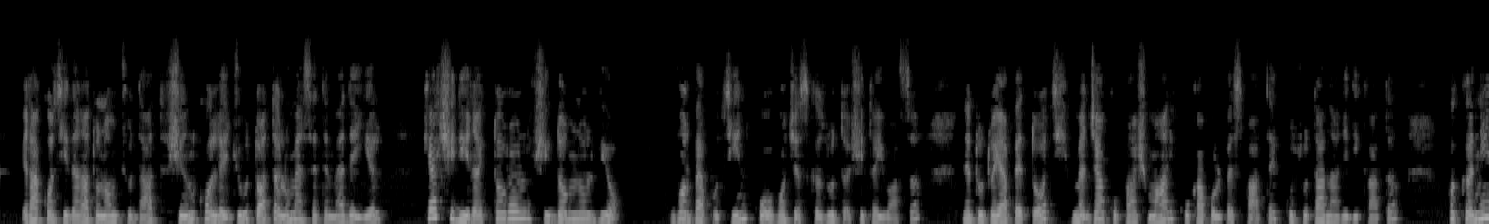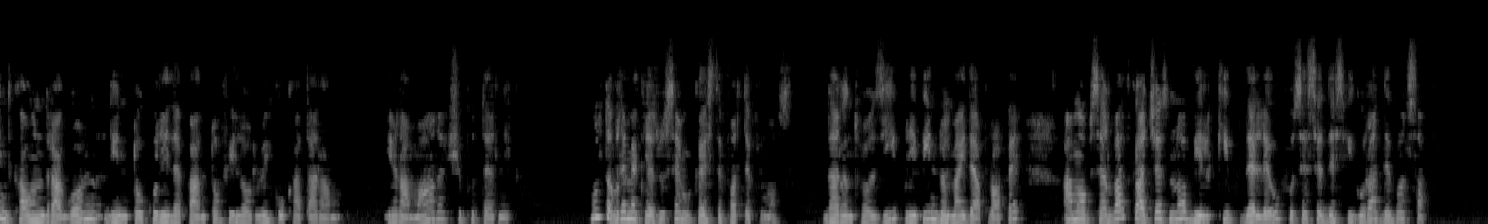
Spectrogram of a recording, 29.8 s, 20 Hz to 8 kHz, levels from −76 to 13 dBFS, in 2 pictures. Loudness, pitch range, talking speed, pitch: -28 LUFS, 175-225 Hz, 165 wpm, 195 Hz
